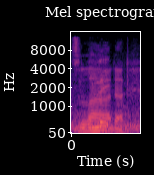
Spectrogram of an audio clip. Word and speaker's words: Leidekerke: I got some pronunciation lessons, and it's not Leider, it's Lada. It's Lara de Leidekerke-Meyer. Okay, well done.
